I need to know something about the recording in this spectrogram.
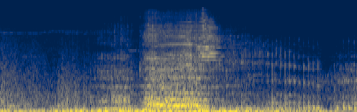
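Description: A sharp slashing whoosh sweeps past.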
